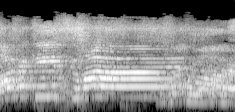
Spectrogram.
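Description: A high voice singing long held notes, with slight wavers in pitch.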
